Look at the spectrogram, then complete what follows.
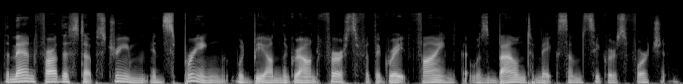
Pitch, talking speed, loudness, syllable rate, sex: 100 Hz, 210 wpm, -21 LUFS, 4.3 syllables/s, male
